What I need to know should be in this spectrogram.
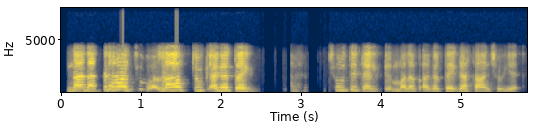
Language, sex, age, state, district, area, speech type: Kashmiri, female, 30-45, Jammu and Kashmir, Srinagar, urban, conversation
